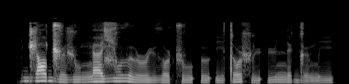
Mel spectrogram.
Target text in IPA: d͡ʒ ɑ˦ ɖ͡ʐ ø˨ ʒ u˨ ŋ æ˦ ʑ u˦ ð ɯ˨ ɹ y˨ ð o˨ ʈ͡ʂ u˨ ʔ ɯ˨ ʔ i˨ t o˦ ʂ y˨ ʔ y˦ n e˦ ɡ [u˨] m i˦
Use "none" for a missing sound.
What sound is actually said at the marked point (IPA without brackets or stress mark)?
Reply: ø˨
